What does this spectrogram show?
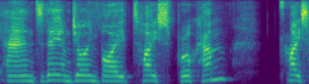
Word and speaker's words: Thijs: I think only in the Netherlands people would say it correctly, but it's THIJS.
